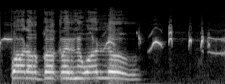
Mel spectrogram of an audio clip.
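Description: A character's drawn-out, steady-pitched voice for the first part, then a few short, high bird chirps near the end as the voice stops.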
